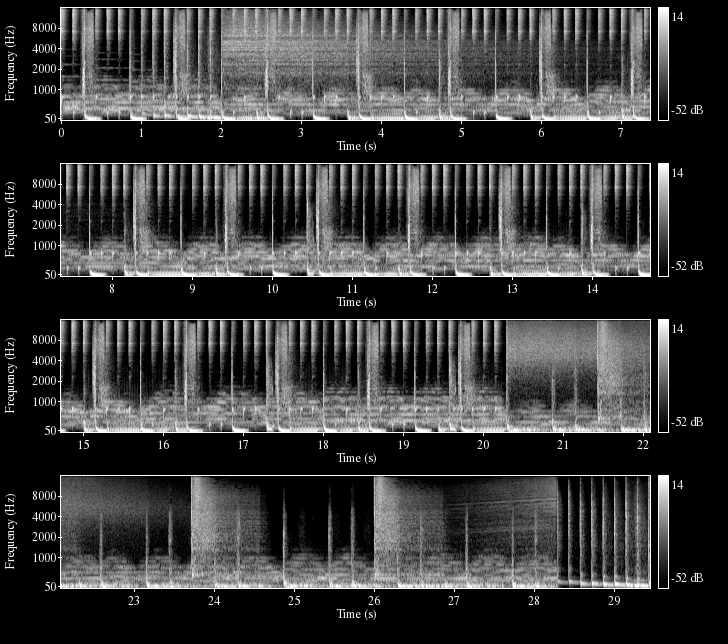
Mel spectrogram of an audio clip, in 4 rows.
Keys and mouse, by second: 1.6 click, 5.5 click, 9.0 click, 12.4 click, 14.5 click, 18.4 click, 23.6 click, 26.2 click, 28.7 click.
